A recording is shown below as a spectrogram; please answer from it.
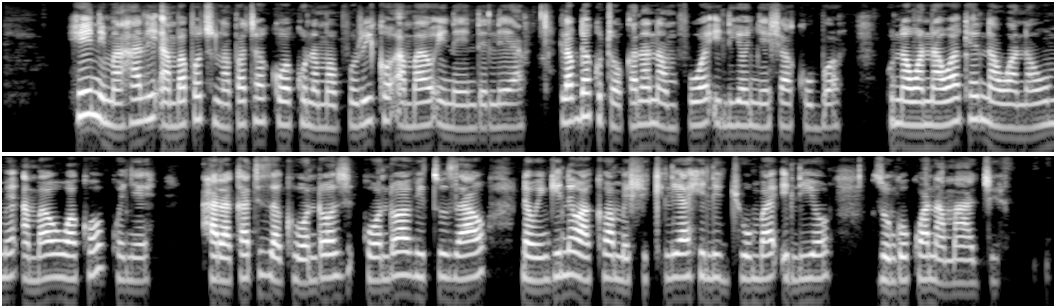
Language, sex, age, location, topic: Swahili, female, 18-24, Nakuru, health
